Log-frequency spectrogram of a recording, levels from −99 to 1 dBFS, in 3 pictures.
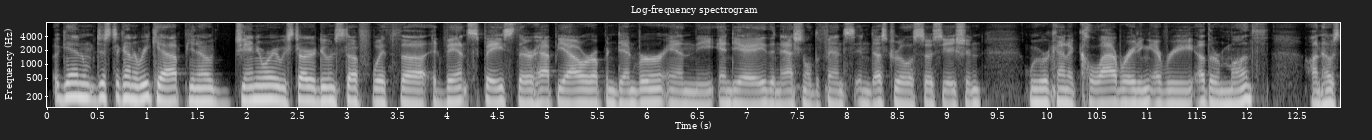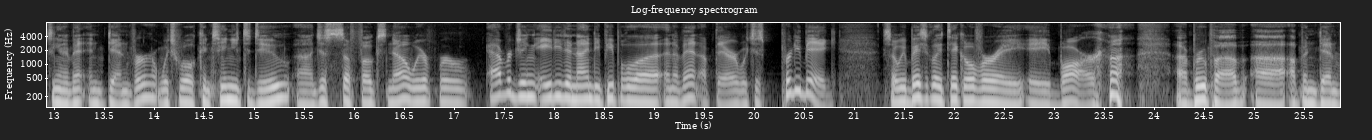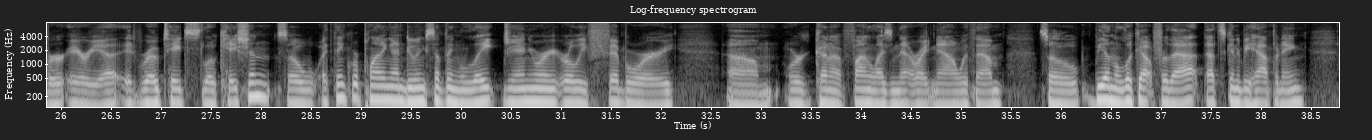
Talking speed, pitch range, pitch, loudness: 190 wpm, 135-160 Hz, 145 Hz, -26 LUFS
